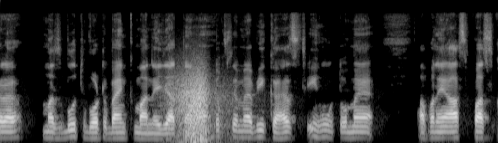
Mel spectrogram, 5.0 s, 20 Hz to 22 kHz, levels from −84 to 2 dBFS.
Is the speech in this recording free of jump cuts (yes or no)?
no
